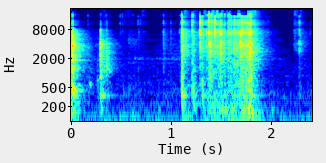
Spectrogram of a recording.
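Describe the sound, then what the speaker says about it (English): Quick riffling bursts of tarot cards being shuffled close by, a short flutter followed by a longer run of rapid card snaps. "Let me just give the cards a quick shuffle here."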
